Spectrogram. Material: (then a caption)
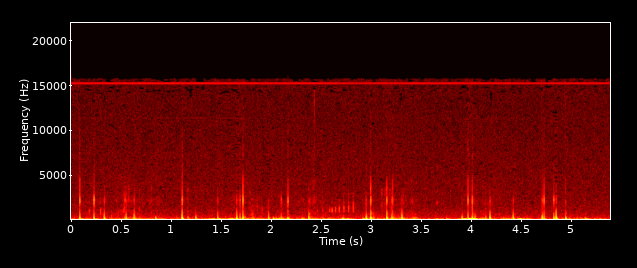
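Metal mesh. Fingertips and long nails tap and scratch the metal-grille microphone capsules of a TASCAM DR-40X recorder. Close, boomy low thumps arrive in a quick, uneven stream, each tap carrying a brief bright click or scratch on top. A short faint tonal buzz sounds midway through.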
